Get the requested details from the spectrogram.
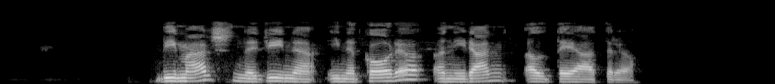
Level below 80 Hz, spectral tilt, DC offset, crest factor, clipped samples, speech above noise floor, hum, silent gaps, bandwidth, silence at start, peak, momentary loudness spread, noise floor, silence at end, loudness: -60 dBFS; -6 dB/octave; under 0.1%; 16 dB; under 0.1%; over 74 dB; none; none; 7.8 kHz; 1.55 s; -2 dBFS; 8 LU; under -90 dBFS; 1.4 s; -17 LUFS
